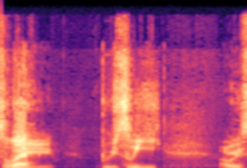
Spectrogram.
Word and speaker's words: Li: It's spelled L-I, but it's Bruce Lee.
